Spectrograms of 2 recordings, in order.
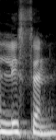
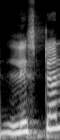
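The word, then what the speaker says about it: listen: T silent देखते हैं लिसन लिस्टन नहीं बोला जाएगा लिसन बोला जाएगा कैसे बोला जाएगा लिसन टी साइलेंट है लिखने लिखने में आएगा बट बोलने में नहीं टंग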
